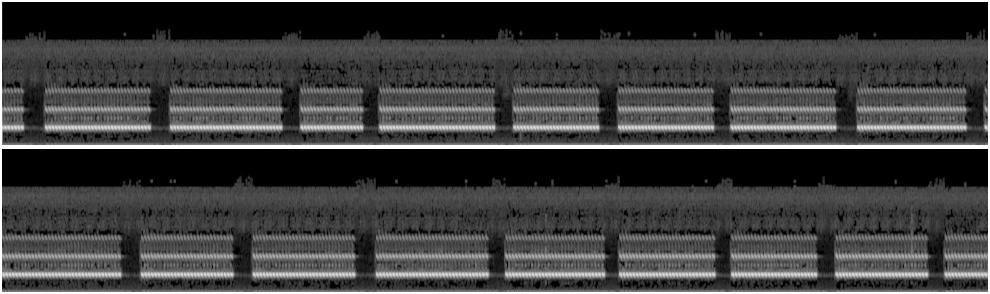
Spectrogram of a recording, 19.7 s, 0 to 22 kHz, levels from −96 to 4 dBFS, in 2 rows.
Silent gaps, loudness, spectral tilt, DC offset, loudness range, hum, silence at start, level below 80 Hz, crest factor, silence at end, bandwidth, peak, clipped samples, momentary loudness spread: none; -17 LUFS; 4 dB/octave; under 0.1%; 1 LU; none; 0 s; -46 dBFS; 8 dB; 0 s; 16.5 kHz; -12 dBFS; under 0.1%; 3 LU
